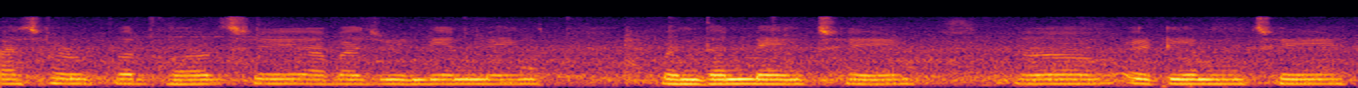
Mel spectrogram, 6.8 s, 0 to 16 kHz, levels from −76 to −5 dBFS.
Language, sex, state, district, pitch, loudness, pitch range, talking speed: Gujarati, female, Gujarat, Gandhinagar, 185 Hz, -16 LUFS, 180-190 Hz, 125 wpm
